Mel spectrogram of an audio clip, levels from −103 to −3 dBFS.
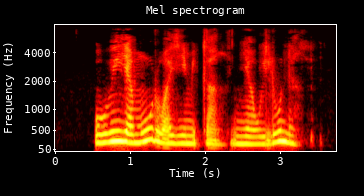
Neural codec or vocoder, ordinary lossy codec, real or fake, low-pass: none; AAC, 32 kbps; real; 7.2 kHz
